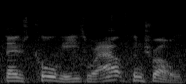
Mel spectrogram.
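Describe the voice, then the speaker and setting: An earnest young boy, read by a man in a children's storybook. He is proud, a little slow and defensive. Clear noise is heard behind him. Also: a little high, expressive, lightly acted. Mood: protesting.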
